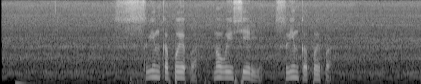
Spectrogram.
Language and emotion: Russian, neutral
